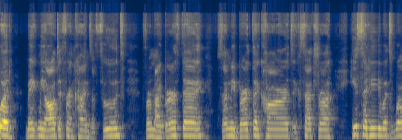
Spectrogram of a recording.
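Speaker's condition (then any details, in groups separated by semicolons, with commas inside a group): Cerebral palsy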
